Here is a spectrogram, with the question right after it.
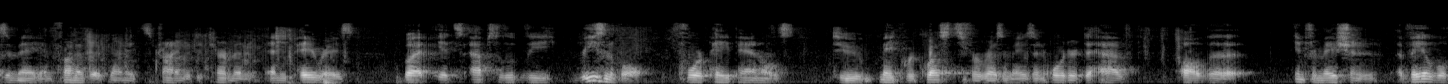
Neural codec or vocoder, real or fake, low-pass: vocoder, 22.05 kHz, 80 mel bands, WaveNeXt; fake; 7.2 kHz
